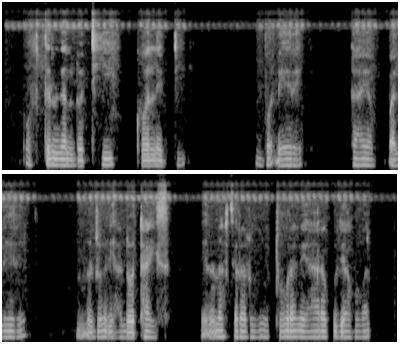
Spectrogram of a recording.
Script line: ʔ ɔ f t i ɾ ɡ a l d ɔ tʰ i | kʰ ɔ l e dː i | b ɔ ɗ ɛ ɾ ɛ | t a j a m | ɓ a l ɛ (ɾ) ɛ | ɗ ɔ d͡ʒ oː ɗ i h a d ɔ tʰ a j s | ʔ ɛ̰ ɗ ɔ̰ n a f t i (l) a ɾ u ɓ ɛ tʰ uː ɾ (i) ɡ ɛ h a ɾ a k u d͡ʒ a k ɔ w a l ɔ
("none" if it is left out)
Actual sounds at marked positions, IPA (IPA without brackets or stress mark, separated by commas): ɾ, ɾ, a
